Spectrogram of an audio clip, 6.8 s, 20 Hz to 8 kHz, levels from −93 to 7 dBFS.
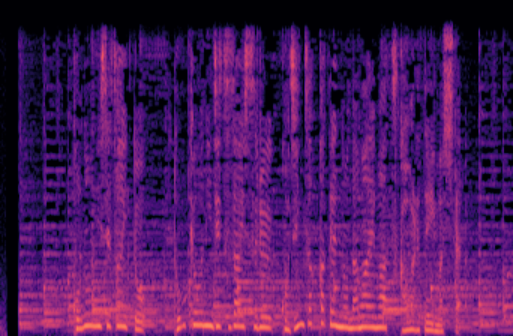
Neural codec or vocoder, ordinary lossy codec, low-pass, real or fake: none; none; 7.2 kHz; real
